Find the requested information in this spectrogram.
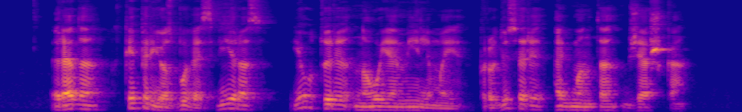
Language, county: Lithuanian, Telšiai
